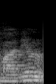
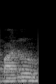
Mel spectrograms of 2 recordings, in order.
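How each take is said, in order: First: The linking vowel after man is i. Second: The linking vowel after man is u. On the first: The speaker calls it right. "dibaca manil" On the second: The speaker calls it wrong. "bukan manul"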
